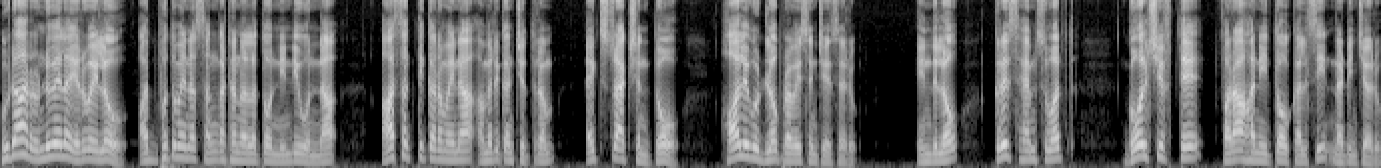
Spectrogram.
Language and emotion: Telugu, neutral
